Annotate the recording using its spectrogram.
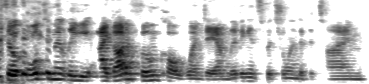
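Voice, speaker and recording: A man talks at a very fast pace. He speaks with an American accent. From United States. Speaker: tech company executive. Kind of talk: podcast interview. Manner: plain simplified speech.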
